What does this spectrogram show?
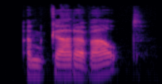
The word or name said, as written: Garbh Allt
